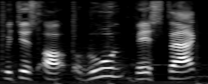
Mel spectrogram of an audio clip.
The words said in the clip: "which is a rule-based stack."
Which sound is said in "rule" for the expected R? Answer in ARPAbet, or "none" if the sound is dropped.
R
